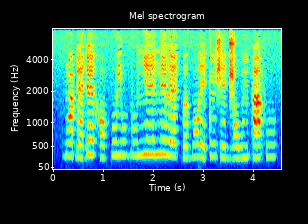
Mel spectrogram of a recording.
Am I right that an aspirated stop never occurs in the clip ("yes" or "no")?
yes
